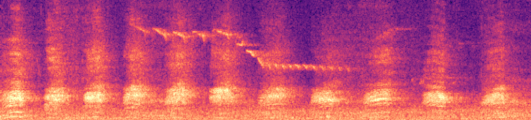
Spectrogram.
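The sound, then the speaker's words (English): Female ducks quacking on a canal at dawn in spring in the Brecon Beacons, giving a long, evenly spaced series of loud, nasal quacks while a thin, high bird call slides downward above them. “it's the females who, the males are silent, it's the females that make the quack, quack, quack.”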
